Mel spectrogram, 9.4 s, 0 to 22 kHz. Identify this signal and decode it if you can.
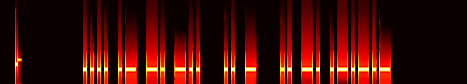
Morse code, heard as a keyed tone, about 17 wpm, 700 Hz. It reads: HAND IT IN.
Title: Sentences from Top 200 Words 17wpm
